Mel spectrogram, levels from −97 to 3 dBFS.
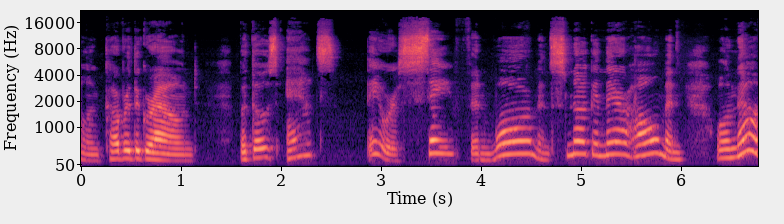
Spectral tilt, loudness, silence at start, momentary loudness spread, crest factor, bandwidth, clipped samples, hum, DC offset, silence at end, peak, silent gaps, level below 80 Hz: -3 dB/octave; -23 LUFS; 0 s; 13 LU; 20 dB; 18.5 kHz; under 0.1%; none; under 0.1%; 0 s; -4 dBFS; none; -78 dBFS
